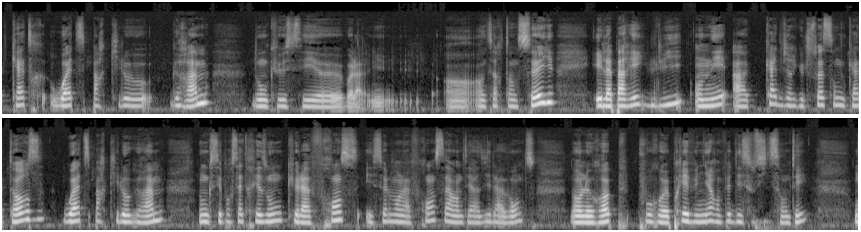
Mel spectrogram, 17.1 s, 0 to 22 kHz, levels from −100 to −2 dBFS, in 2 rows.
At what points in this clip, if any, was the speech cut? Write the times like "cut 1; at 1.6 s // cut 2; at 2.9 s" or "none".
none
